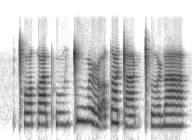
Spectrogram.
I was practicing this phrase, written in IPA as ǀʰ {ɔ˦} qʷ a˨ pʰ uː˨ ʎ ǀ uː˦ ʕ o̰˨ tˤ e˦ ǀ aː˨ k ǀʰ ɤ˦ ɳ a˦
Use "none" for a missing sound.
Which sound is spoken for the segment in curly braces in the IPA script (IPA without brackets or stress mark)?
ɔ˨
